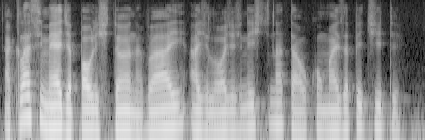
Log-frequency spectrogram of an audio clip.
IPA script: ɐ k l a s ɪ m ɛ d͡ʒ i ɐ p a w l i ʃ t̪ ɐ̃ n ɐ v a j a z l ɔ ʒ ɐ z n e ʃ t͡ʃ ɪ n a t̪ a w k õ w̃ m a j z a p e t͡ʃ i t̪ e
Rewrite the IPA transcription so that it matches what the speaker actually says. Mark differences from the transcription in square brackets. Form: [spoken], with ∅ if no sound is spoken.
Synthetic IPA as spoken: ɐ k l a s ɪ m ɛ d͡ʒ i ɐ p a w l i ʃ t̪ ɐ̃ n ɐ v a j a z l ɔ ʒ ɐ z n e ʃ t͡ʃ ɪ n a t̪ a w k õ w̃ m a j z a p e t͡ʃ i t̪ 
